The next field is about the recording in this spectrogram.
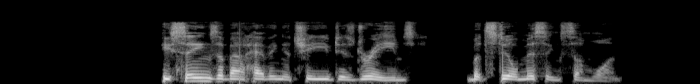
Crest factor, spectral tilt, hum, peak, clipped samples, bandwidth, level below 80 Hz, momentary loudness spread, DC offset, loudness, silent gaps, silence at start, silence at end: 18 dB; -4 dB/octave; none; -2 dBFS; under 0.1%; 7.8 kHz; -58 dBFS; 14 LU; under 0.1%; -17 LUFS; 4.28-4.66 s; 1.6 s; 0.85 s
